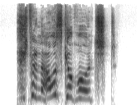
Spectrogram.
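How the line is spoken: Wailing. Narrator (German): jammerte sie

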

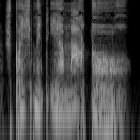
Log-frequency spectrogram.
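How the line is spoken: Whisper. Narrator (German): hörte ein Flüstern

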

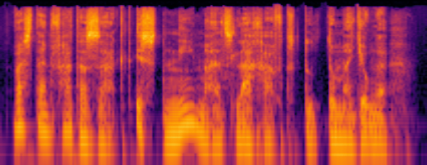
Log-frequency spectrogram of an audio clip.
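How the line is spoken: Gentle. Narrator (German): sagte Maud, doch ihre Stimme war sanft

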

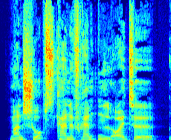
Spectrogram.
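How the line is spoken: Calling after someone. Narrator (German): rief Colbert ihm hinterher

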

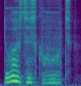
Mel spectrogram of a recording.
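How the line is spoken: Sighed. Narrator (German): seufzte Armin

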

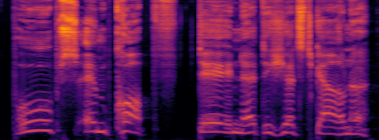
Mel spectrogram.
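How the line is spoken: Sudden gnarled old man's distant call. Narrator (German): ruft auf einmal Opa Vulko mit knorriger Stimme vom Fuß des Vulkans

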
